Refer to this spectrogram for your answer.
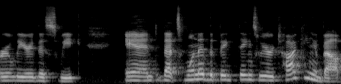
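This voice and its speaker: A woman is speaking. She has an American accent. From US South. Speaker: podcast co-host. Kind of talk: casual chat.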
